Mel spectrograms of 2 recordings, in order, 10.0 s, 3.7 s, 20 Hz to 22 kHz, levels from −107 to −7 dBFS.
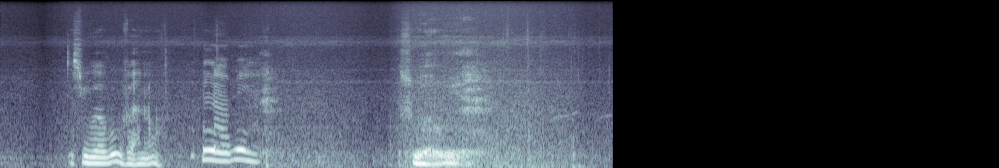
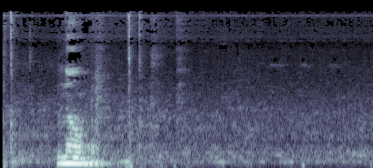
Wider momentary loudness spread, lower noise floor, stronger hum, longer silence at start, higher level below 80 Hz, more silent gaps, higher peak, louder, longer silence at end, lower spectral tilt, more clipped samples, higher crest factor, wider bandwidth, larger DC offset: about the same, 23 LU vs 23 LU; first, under -90 dBFS vs -50 dBFS; neither; first, 0.65 s vs 0.05 s; first, -44 dBFS vs -56 dBFS; neither; about the same, -2 dBFS vs -2 dBFS; first, -18 LUFS vs -21 LUFS; first, 4.15 s vs 2.3 s; about the same, -7 dB/octave vs -7.5 dB/octave; neither; about the same, 20 dB vs 22 dB; first, over 20 kHz vs 16.5 kHz; neither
